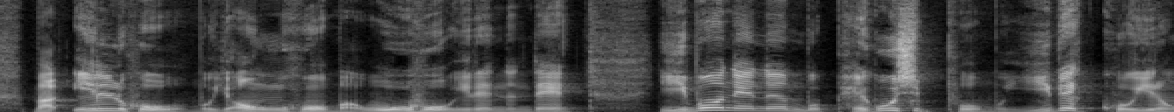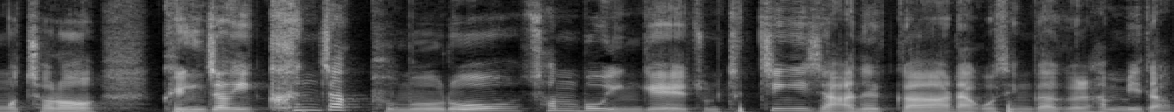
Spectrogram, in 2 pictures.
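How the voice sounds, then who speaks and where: A man's animated, fairly high voice at a fairly slow pace, with very wide pitch swings, on a very clean recording with a silent background. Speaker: art collecting YouTuber. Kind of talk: casual vlog commentary.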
